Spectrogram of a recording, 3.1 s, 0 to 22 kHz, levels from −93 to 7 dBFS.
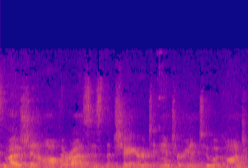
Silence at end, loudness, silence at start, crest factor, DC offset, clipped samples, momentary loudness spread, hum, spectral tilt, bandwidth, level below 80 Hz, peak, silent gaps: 0 s; -32 LUFS; 0 s; 18 dB; under 0.1%; under 0.1%; 8 LU; none; -4 dB/octave; 15.5 kHz; -50 dBFS; -14 dBFS; none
